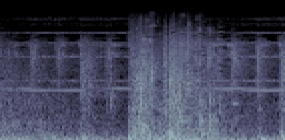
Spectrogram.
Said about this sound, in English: That was trying to close the door.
